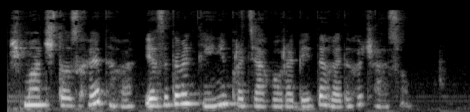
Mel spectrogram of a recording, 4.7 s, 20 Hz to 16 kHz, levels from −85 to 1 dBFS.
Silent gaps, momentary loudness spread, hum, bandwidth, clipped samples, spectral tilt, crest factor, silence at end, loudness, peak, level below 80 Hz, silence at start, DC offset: none; 14 LU; none; 11.5 kHz; under 0.1%; -4.5 dB/octave; 18 dB; 0.6 s; -22 LUFS; -6 dBFS; -58 dBFS; 0.05 s; under 0.1%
